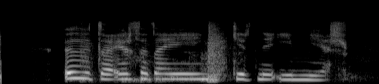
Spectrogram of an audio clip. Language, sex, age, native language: Icelandic, male, 11, Icelandic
